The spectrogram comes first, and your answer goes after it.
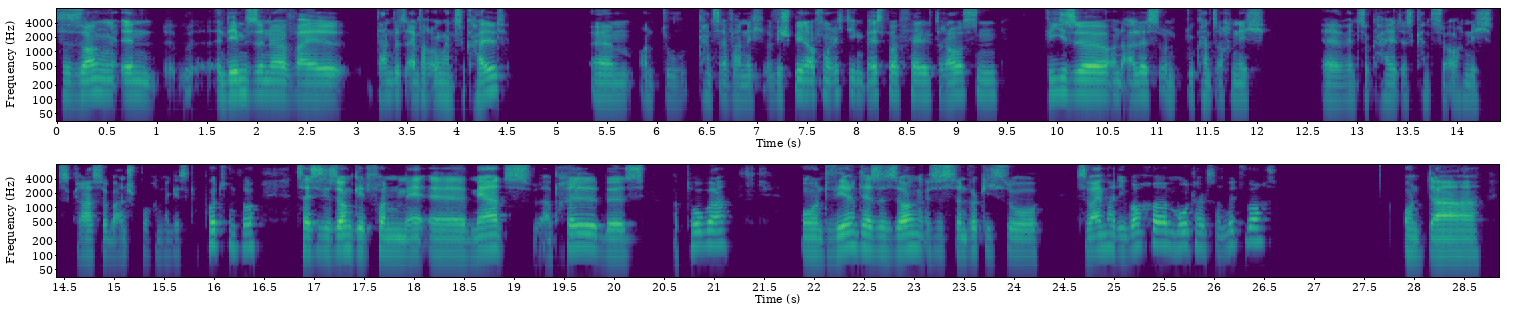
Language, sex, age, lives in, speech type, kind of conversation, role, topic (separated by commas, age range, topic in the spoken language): German, male, 25-29, Germany, conversation, podcast, guest, Welche Abendroutine hilft dir, runterzukommen?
